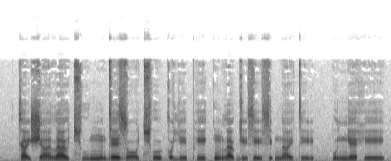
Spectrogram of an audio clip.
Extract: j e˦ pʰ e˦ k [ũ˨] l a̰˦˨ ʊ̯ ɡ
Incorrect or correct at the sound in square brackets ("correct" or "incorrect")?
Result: incorrect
